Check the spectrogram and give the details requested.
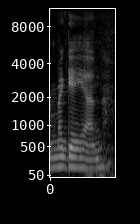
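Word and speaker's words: McGahan: your last name again i always say the h is silent pretend it's not there mcgann mcgann thank you you're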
